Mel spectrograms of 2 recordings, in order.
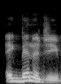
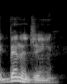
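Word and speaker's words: Igbinoghene: They commented, they told us how to pronounce it, so I was trying to remember. I'm gonna sound it out. Toe. Oh, you're talking about this guy on the Commanders. Igbenegee, bro. Igbenegee. Yeah, Igbenegee. Easy.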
